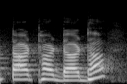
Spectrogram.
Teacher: मुड़कर हमारी जीभ तालु को स्पर्श करती है, तो मूर्धन्य है।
